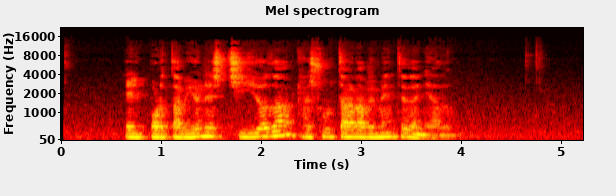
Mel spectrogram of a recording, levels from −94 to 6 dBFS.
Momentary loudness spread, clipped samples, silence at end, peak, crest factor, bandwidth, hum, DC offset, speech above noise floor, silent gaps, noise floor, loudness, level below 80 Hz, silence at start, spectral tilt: 7 LU; under 0.1%; 1.25 s; -10 dBFS; 16 dB; 13 kHz; none; under 0.1%; 30 dB; none; -54 dBFS; -25 LUFS; -56 dBFS; 0.65 s; -5 dB/octave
